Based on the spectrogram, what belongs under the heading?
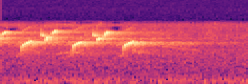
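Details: House finch giving a quick burst of bright warbled notes, three slurred high-to-mid phrases packed into under a second before fading to a faint quiet background.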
